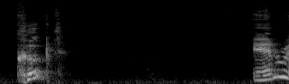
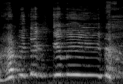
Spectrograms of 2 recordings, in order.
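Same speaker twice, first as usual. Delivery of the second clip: high, loud, laughing holiday cheer; excited; 14 semitones higher, 4 dB louder than usual. Acted. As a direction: burst out with a laughing high greeting. Cheerful holiday greeting to viewers.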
